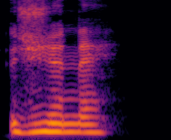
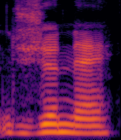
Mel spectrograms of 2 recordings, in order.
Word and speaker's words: Jeanette: Um, my middle name is Jeanne. It's spelled Jeanette, but everyone pronounces it Jeanne.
